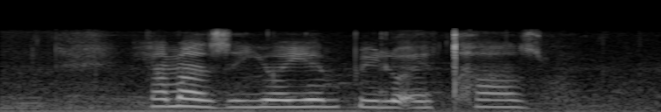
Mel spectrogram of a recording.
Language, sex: Xhosa, female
